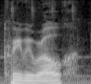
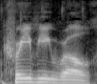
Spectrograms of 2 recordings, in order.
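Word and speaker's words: Kryvyi Rogh (Кривий Ріг): I was born in Ukraine, a little town called, probably pronounce it wrong now, but Kryvyi Rogh. – Yeah. Say that again? – Kryvyi Rogh, but you gotta like... – Is that, what letters are that? – It's like G-H.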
